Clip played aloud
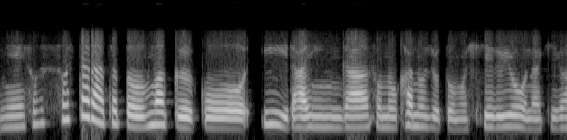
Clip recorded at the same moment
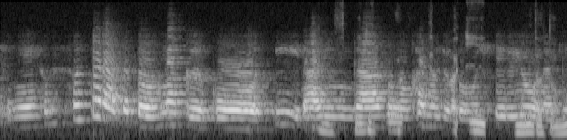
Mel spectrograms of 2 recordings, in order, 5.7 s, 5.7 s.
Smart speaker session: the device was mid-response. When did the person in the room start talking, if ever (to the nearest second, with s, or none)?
3 s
